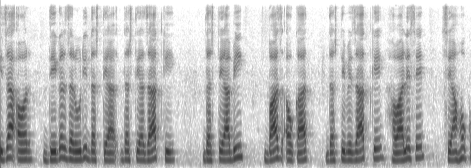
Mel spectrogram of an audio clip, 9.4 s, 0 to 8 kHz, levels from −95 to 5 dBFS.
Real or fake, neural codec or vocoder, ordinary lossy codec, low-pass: real; none; none; 7.2 kHz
